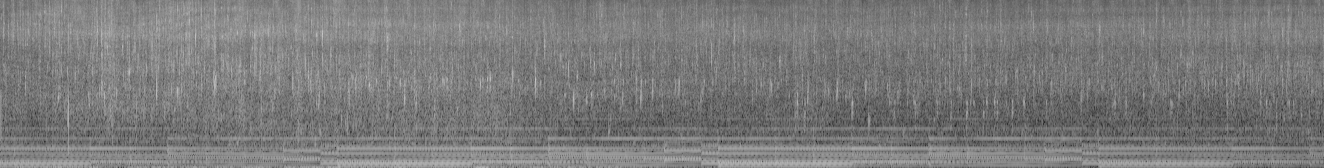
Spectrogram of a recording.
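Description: Gentle water lapping and trickling continuously in a damp wood, a soft wash of small splashes mixed with a low, sustained musical drone that shifts chords every few seconds.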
